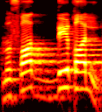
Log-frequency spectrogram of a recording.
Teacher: میم کے بعد صاد حروف مستعلیہ میں سے ہے، اس لیے صاد کو پر یعنی موٹا پڑھیں گے. آگے دال حروف قلقلہ میں سے آ رہا ہے، اس لیے قلقلہ کریں گے.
